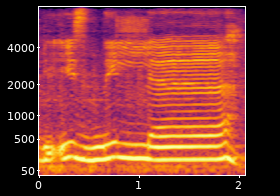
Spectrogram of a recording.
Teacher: اللہ کا نام باریک پڑھا کیونکہ اللہ کے نام سے پہلے زیر ہے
